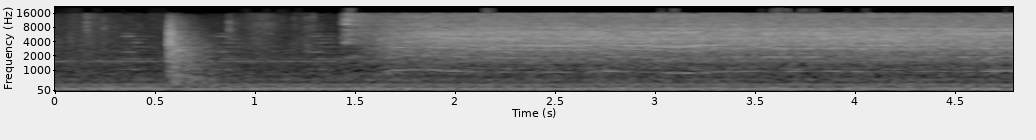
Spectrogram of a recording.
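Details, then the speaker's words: A sharp hit, then a steady high motor whine with low hum from a low-speed polishing handpiece with prophy paste on the incisors, during a COHAT in an anesthetized dog; dental polishing. "okay when you're polishing it's important to use enough pressure that you see a flare in your cup"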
